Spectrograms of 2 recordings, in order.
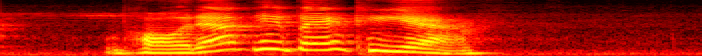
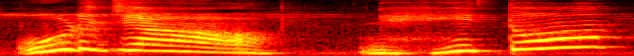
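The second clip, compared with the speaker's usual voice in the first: mock threatening bumblebee; a playful warning with a rising end; threat.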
